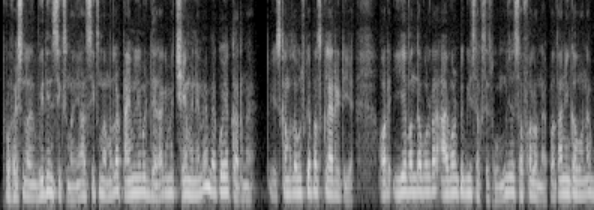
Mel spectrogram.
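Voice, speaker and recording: A man walking through an exam passage in a casual tutorial, chatty and mixing English terms into his talk while reading quoted lines slowly. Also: on the high side, no echo, studio quality. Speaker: exam prep teacher.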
